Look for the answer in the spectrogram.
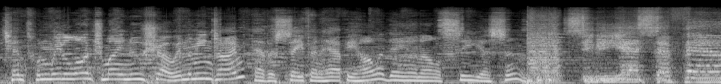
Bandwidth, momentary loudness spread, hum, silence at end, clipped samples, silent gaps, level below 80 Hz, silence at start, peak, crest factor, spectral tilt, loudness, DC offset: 16 kHz; 2 LU; none; 0 s; under 0.1%; none; -30 dBFS; 0 s; -2 dBFS; 10 dB; -4 dB/octave; -12 LUFS; 0.4%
